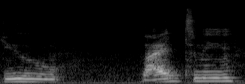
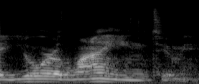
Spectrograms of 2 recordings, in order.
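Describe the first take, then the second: First: "lied to me" rising into a question; question intonation. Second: "lying to me" slow, falling at the end; said as a statement. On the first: Player confronting the character over a lie, rising question. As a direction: lift the end of "lied to me" as a yes-or-no question. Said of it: "Question mark, yes or no?". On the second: Player telling the character he is lying, falling statement. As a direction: draw out "lying" and let "me" fall. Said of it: "I'm gonna say it like a statement". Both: Acted.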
